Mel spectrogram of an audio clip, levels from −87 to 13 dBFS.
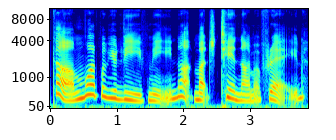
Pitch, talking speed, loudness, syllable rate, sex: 220 Hz, 170 wpm, -17 LUFS, 3.5 syllables/s, female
